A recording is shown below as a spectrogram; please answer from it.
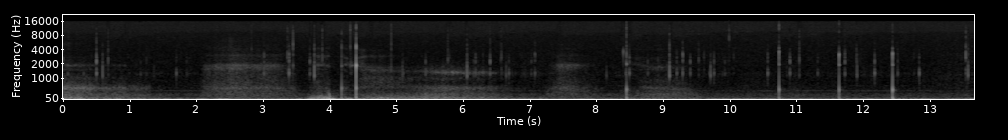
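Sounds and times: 
quiet low hush: 0:00.0 - 0:09.8
soft breathing: 0:00.0 - 0:11.3.

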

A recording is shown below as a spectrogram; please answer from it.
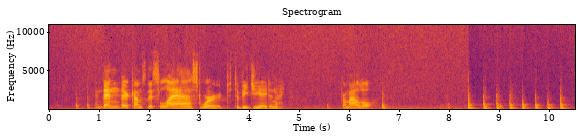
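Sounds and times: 
speech: 0:00.5 - 0:04.8, 0:05.8 - 0:06.8
knocking on a wooden door: 0:06.6 - 0:06.8, 0:08.4 - 0:10.5.

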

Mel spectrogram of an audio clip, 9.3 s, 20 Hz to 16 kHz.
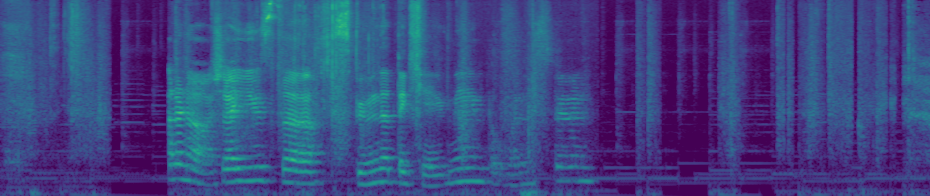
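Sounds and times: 
speech: 0:01.8 - 0:06.0
lunch container handling rustles: 0:02.5 - 0:05.5.

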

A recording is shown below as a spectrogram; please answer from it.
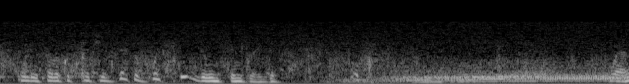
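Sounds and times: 
speech: 0:00.2 - 0:04.4
motorboat engine revving and pulling away: 0:03.3 - 0:06.2.

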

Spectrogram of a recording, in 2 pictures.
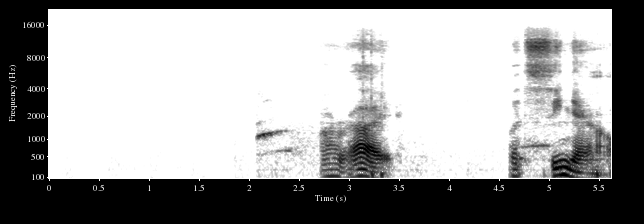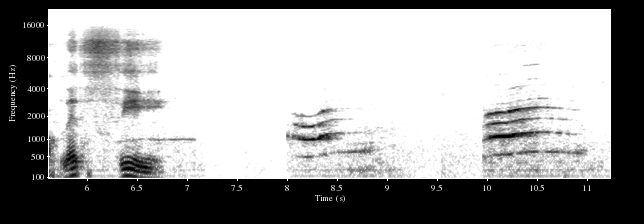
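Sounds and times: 
cat meowing: 0:02.0 - 0:02.5, 0:08.0 - 0:09.0, 0:10.0 - 0:11.0
speech: 0:02.7 - 0:03.5, 0:04.6 - 0:06.8.

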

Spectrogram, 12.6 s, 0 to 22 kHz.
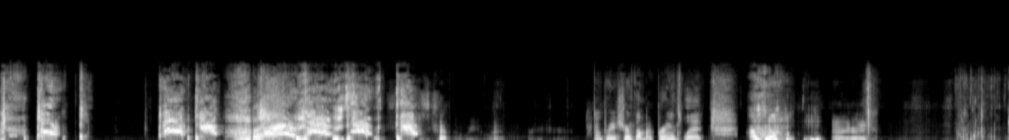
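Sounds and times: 
person coughing: 0:00.0 - 0:01.1, 0:02.0 - 0:05.6
speech: 0:04.2 - 0:04.6, 0:07.4 - 0:11.0.

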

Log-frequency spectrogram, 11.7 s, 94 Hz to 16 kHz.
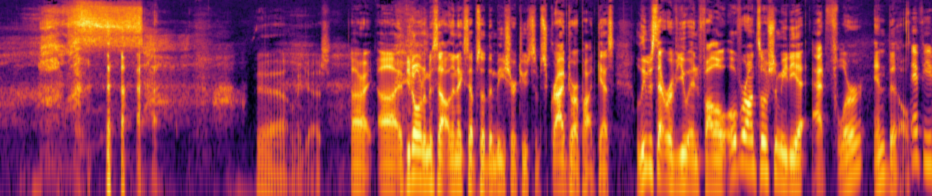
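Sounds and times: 
voice imitating a hissing snake: 0:00.4 - 0:01.9
speech: 0:01.3 - 0:02.1, 0:03.2 - 0:11.6.

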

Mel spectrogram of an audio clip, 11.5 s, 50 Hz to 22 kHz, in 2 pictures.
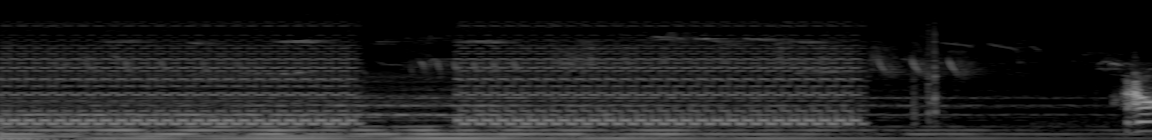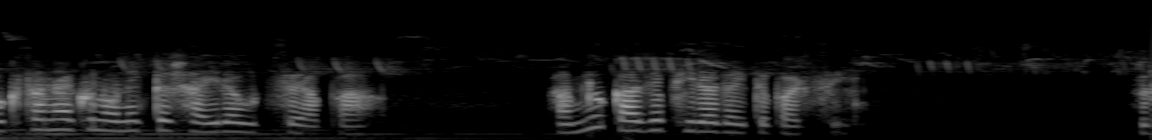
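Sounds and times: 
telephone ringing with a warbling electronic tone: 0:00.0 - 0:04.4
speech: 0:06.4 - 0:07.8, 0:08.5 - 0:10.2.

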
